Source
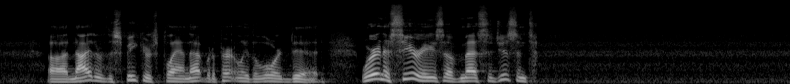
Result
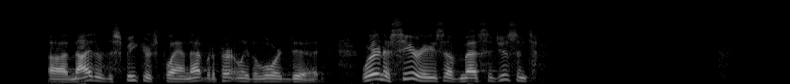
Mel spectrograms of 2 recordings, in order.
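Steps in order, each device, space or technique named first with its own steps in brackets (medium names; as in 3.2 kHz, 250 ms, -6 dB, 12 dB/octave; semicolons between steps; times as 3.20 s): tape answering machine (band-pass 350–3300 Hz; saturation -14.5 dBFS, distortion -20 dB; wow and flutter; white noise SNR 21 dB); gate with hold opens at -40 dBFS; spectral noise reduction 14 dB; trim -4.5 dB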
